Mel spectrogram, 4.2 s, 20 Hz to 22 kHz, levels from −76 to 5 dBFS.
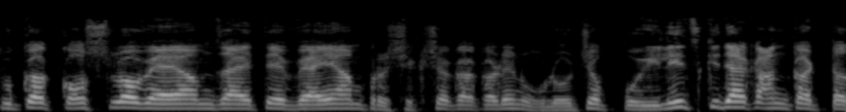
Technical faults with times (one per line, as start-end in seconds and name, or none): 0.00-4.23 MP3 compression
